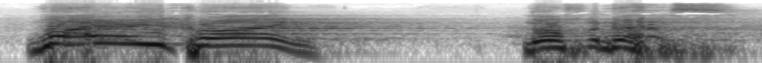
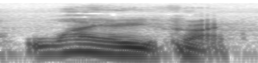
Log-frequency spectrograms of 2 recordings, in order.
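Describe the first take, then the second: First: High, loud, blunt demand; bursting in and yelling, no finesse; exasperated raised-voice question; yelling older brother. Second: Very soft, low question; hushed, softened approach; voice brought down. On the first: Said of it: "I'm yelling at her". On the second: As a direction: ask it gently and low. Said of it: "Just bring down my voice". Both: Retold or imitated.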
